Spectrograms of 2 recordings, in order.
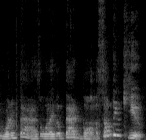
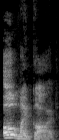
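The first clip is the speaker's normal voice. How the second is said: loud, slow groan of dread; loud, drawn-out oh my God; 11 dB louder, slower than usual. Retold or imitated. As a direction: drag it out in horror. Dread at the dentist news.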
